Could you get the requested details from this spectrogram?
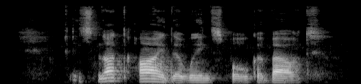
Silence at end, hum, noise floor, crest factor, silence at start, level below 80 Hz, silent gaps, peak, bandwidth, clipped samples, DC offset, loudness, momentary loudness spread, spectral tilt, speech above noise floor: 0.4 s; none; -50 dBFS; 20 dB; 0.7 s; -62 dBFS; none; -2 dBFS; 16.5 kHz; under 0.1%; under 0.1%; -20 LUFS; 12 LU; -5 dB/octave; 30 dB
